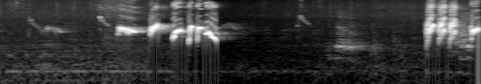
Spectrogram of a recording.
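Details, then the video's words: Red-whiskered bulbul delivering contest song to excite untamed birds into singing; a whistled lead-in and quick warbled phrase, a short quiet gap with a faint chirp, then another loud burst of rapid notes, over a steady low hum. "Kích chào mào hót đấu hay nhất,bổi nghe là hót theo,khiến bổi ức chế căng lửa"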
